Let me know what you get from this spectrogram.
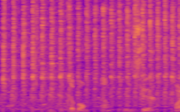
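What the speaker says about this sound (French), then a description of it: "il y a notre tracteur qui démarre là" Tractor engine at an agricultural fair, a steady throbbing chug running close under people chatting and eating.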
